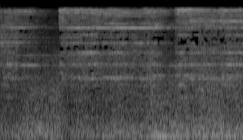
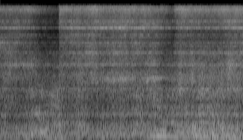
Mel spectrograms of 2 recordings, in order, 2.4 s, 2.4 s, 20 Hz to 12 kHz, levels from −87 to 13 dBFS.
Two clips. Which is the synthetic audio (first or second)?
second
